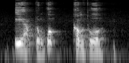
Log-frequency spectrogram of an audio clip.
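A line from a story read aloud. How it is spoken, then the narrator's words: Man shouting loudly. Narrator (Vietnamese): một người đàn ông nâng cao giọng, hét lớn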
